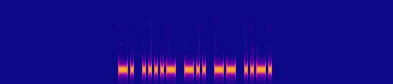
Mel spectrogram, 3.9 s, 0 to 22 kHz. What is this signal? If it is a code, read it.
Morse code, heard as a keyed tone, about 40 wpm, 700 Hz. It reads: N4DMF
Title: USA Call Signs - 5 Characters - 6x Character Spacing - 40wpm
